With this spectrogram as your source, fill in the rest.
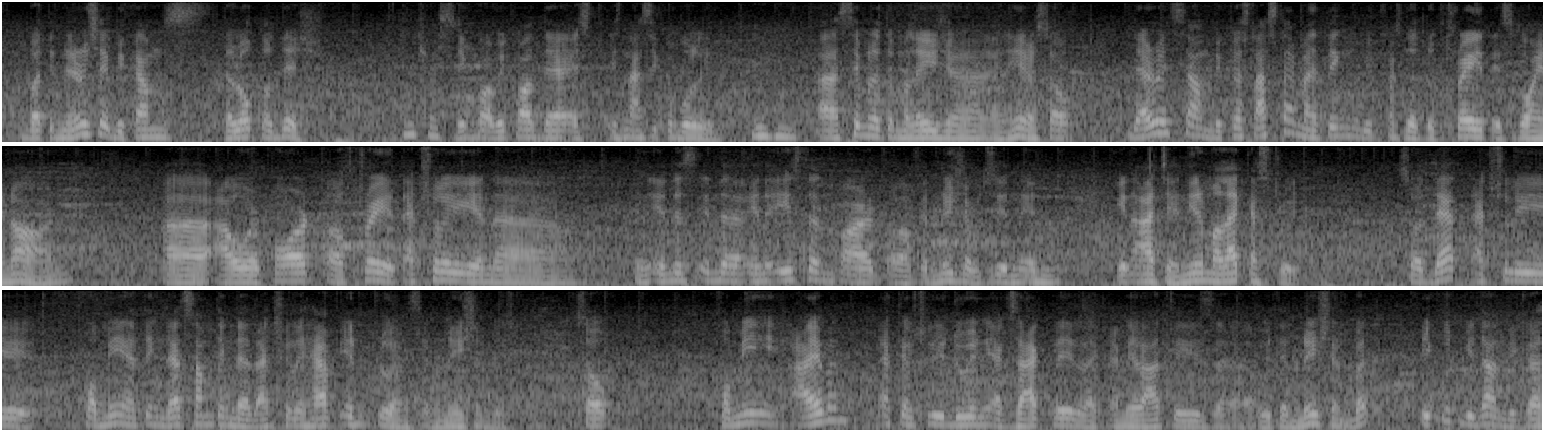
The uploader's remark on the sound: Live interview from SIBF 2022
